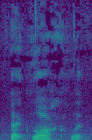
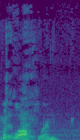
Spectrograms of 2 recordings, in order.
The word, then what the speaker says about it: McLaughlin: introducing you to Heidi MccLaughlin. And let's welcome Heidi MccLaughlin. Oh my gosh, I totally butchered that, McLaughlin. McLaughlin, thank you.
